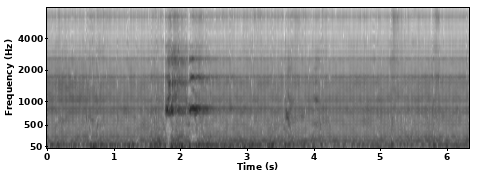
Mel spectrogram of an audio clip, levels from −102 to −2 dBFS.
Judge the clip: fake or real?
fake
